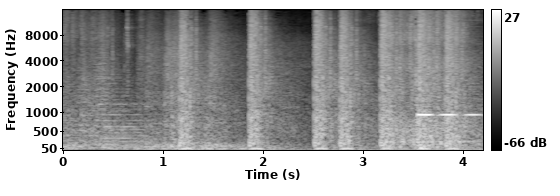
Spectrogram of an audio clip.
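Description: A pistol fires single sharp shots.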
